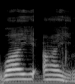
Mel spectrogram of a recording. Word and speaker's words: 一: これは、あの、関数字 1 はですね、もともと E という YI の第一声、高く平たく発音する音というのが本来の発音なんですが、この漢字はですね、えーと、後に何が来るかによって成長が変化する単語になります。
